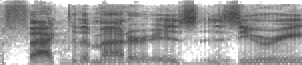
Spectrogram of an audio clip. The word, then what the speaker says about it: Ziri: You know, the fact of the matter is, Ziri is an excellent way to get around not calling it Siri, because in pronunciation you could still say Siri, Thank you, Histy.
